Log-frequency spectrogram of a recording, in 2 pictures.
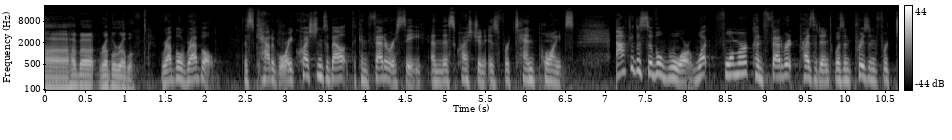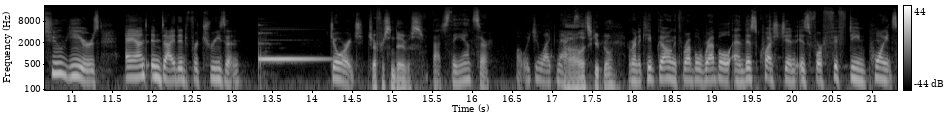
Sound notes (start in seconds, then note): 13.3 bell dings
